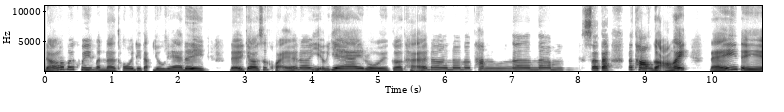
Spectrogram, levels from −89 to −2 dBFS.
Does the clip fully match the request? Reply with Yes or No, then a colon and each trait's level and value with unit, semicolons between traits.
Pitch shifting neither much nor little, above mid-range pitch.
Yes: average, 4.6 semitones; very high, 265 Hz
